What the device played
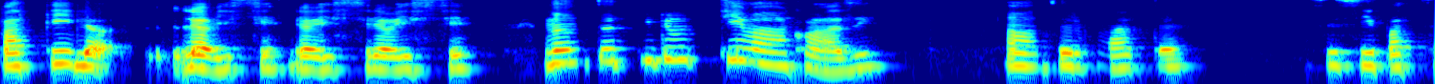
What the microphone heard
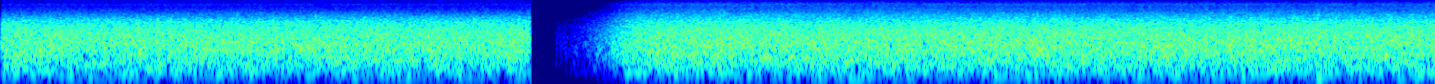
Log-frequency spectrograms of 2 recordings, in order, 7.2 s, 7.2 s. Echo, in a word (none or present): none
